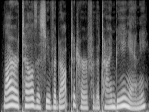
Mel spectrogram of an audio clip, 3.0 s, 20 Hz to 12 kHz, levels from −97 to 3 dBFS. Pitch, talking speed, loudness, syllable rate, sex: 185 Hz, 220 wpm, -17 LUFS, 5.6 syllables/s, female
